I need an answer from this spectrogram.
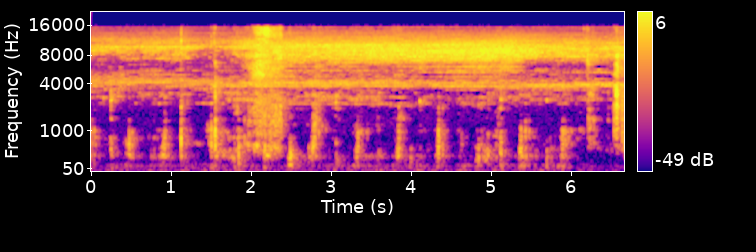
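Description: A man chewing a mouthful of crispy, slightly burned rice (jola bhat) with chicken close to the microphone: many irregular short wet clicks and mouth smacks, with a brief noisier crunch about two seconds in.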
